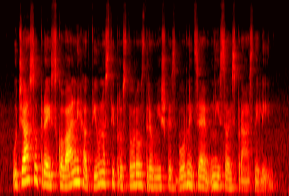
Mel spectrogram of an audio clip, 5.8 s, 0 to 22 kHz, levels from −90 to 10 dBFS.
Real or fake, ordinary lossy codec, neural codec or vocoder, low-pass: real; none; none; none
